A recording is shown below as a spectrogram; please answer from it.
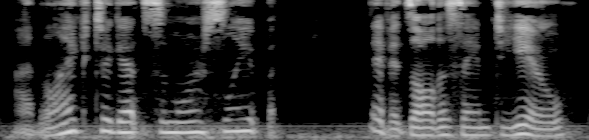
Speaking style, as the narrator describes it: Alana grumbles

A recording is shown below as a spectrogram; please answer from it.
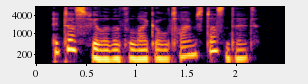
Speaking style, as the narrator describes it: the brunette replies smoothly

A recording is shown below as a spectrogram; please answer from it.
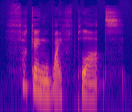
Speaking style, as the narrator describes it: he grumbled to himself

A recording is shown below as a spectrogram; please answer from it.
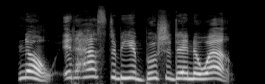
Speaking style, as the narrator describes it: he shouted back

